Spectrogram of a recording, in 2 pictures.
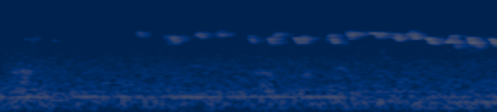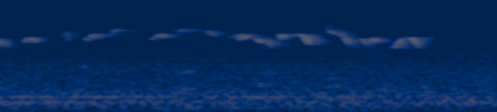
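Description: A songbird singing one long song of rapid, varied chirping notes that starts about a second in and stops about a second before the end, faint, over a low steady hum.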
